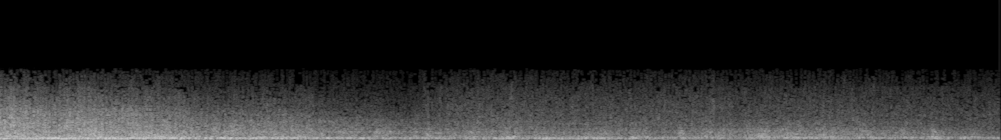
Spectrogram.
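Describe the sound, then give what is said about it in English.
A heavy, unbroken monsoon downpour at an airport in Ceylon roars steadily throughout, with a deep rumble of thunder rolling underneath that is strongest at the start and slowly eases. No voices. “We'll have to make a dash for the car if you will insist on arriving in the middle of a monsoon.”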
